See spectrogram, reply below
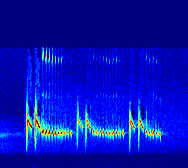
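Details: Three short phrases from a Eurasian blue tit, each with one or two piercing high notes sliding down into a brisk, level trill, the phrases separated by brief gaps.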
